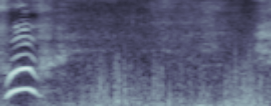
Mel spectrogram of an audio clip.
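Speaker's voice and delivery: a long unvoiced high exhale, puffing from the climb; breathless whew. Real, not acted. Cyclist riding uphill, winded, blowing out a long breathless whew. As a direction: blow out hard, winded on the bike. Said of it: "you can probably tell I'm out of breath already".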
